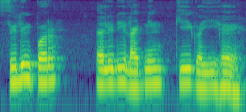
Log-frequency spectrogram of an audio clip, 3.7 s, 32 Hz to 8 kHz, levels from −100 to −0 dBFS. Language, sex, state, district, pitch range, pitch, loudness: Hindi, male, Arunachal Pradesh, Lower Dibang Valley, 115-145 Hz, 135 Hz, -16 LUFS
